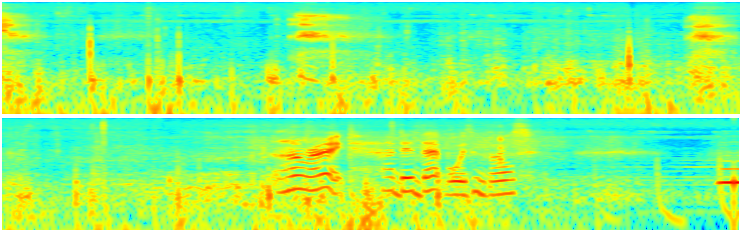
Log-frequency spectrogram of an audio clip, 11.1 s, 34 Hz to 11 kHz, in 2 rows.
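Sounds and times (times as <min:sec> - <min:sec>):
kayak hull scraping and dragging: 0:00.5 - 0:10.5
breathy bursts: 0:02.1 - 0:03.0, 0:05.1 - 0:05.9, 0:09.5 - 0:10.8.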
